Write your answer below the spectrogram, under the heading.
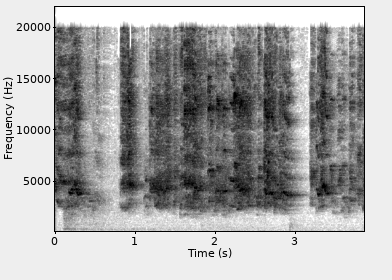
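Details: Rosy-faced lovebird and Fischer's lovebird song: harsh squawks and rapid high chirps in thick overlapping bursts, broken by two short pauses, one near the first second and one late in the clip.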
